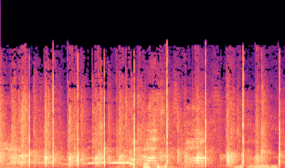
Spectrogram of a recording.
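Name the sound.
audience clapping and applause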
